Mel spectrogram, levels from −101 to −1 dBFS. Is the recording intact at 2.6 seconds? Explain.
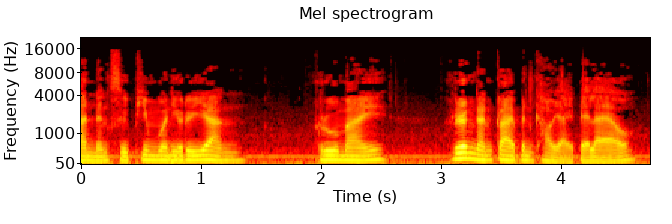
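Yes, at 2.6 seconds the speech plays through intact, with no dropout, click, distortion or other fault at that moment.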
